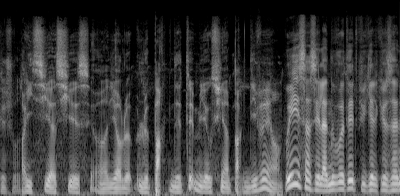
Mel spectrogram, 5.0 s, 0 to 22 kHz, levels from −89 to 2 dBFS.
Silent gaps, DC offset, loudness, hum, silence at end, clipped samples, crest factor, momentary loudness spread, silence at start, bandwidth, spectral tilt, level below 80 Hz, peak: none; under 0.1%; -23 LUFS; none; 0 s; under 0.1%; 20 dB; 7 LU; 0 s; 16 kHz; -4.5 dB/octave; -42 dBFS; -4 dBFS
